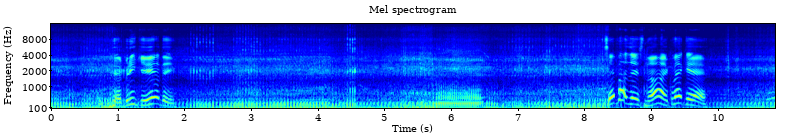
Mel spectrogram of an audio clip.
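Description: A motorbike engine revs sharply, rising and falling in pitch.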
